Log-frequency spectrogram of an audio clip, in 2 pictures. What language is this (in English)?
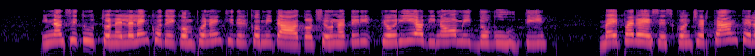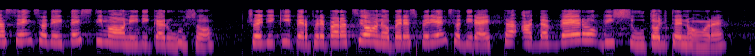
Italian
